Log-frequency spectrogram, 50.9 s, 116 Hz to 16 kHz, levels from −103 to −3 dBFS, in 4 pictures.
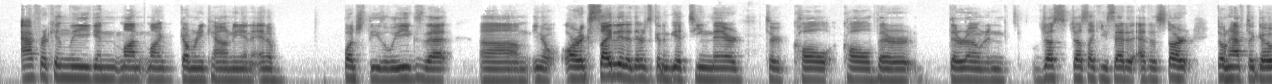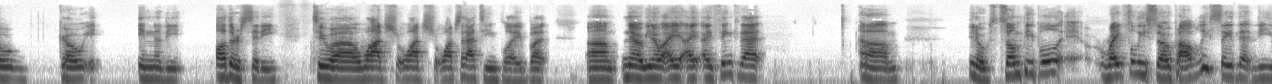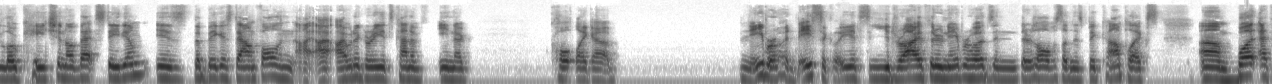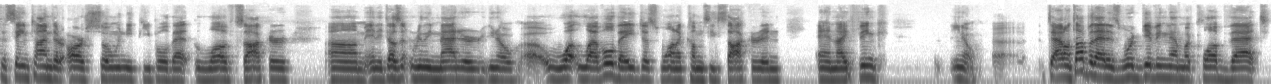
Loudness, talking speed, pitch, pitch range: -29 LUFS, 200 wpm, 155 Hz, 145-160 Hz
